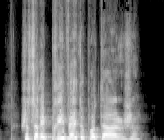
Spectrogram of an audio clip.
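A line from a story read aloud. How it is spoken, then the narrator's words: Said laughing. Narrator (French): dit-elle en riant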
